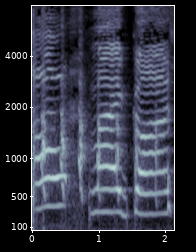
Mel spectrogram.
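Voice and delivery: loud, slow, stretched words breaking into laughs; cracking up while telling the story; helpless real laughter. Real, not acted. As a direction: gasp the words out through laughter. Helpless laughter retelling her story.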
